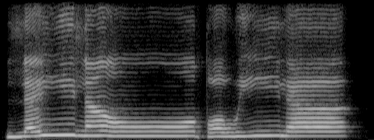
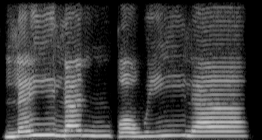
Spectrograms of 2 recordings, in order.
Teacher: So, we will do ikhfa here. We will hide the oral part of noon sakinah, only give the ghunnah, and because of taa is a heavy letter, our ghunnah will be heavy. · I will not touch my tip of the tongue with the roof of the mouth, and I will only give ghunnah of noon sakinah.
